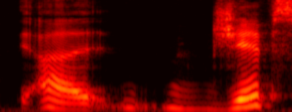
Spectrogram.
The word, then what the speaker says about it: GIF: The audience, the way that the world was, social media, GIFs or GIFs. I always forget how to say it because I'm an old lady. Hard G. GIF. That is it?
